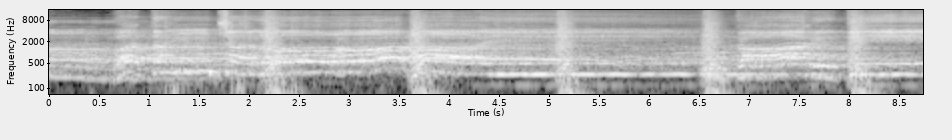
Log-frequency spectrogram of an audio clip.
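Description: A male voice singing a noha in a long, drawn-out melodic line over a held, hummed drone, with a deep thump about every second and a half.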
